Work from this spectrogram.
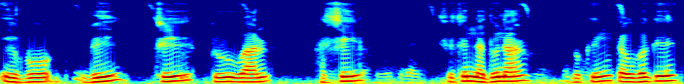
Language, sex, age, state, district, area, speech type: Manipuri, male, 18-30, Manipur, Churachandpur, rural, read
